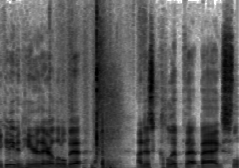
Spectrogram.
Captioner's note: club striking ball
